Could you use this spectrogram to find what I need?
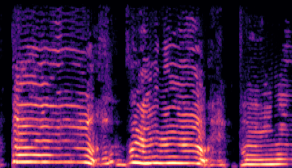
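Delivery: long, high, loud boos; imitated crowd booing. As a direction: boo like a whole arena. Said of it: "heard the whole crowd go like".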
